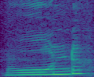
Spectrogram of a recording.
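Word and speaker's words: wound: तो इसको पढ़ेंगे हम वूंड।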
